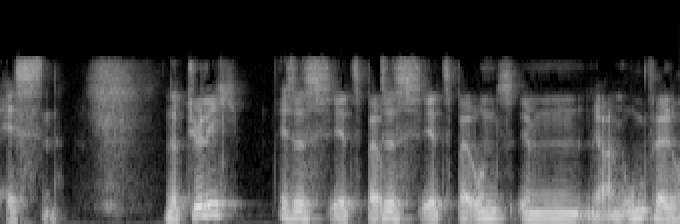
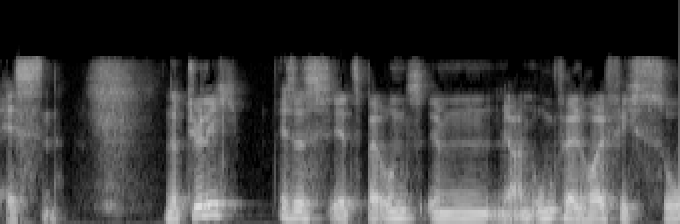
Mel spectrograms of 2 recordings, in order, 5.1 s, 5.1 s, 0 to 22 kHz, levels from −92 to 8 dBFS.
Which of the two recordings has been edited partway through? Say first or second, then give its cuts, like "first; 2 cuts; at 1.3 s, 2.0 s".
first; 1 cut; at 2.9 s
